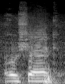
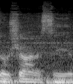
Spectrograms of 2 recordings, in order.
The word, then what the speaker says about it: O'Shaughnessy: um so that one's got the number four o'shack on it and the number six in the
